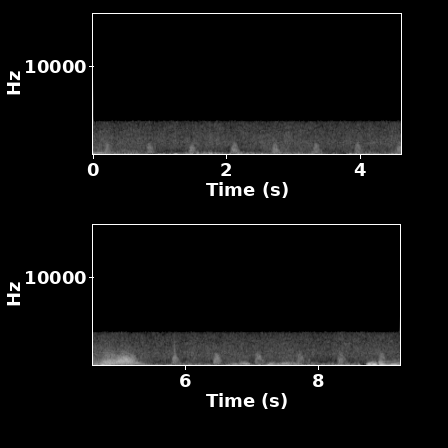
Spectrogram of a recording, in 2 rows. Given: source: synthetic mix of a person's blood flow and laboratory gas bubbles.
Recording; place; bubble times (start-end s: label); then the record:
Doppler ultrasound of blood flow; subclavian vein
0.00-0.04 s: bubbles
From the record:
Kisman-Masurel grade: 212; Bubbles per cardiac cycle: several, 3 to 8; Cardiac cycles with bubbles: 1 to 10%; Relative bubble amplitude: moderate (0.250 to 0.450); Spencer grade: 1 (occasional bubble signal discernible with the cardiac motion signal, with majority of cardiac periods free of bubbles); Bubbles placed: anywhere in the cardiac cycle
